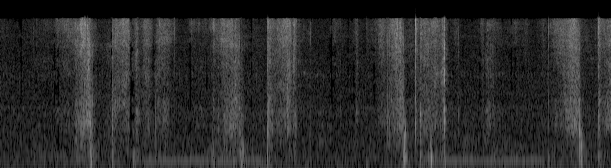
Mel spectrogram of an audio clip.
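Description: Printed cardboard photocards slid one by one across a small stack in the hands: a series of short, soft papery swishes and flicks.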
